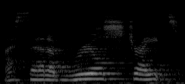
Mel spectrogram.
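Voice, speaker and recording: A woman reading a children's story aloud as expressive narration, deliberate and with dramatic pauses. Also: a little high. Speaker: storybook reader. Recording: echoey room.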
